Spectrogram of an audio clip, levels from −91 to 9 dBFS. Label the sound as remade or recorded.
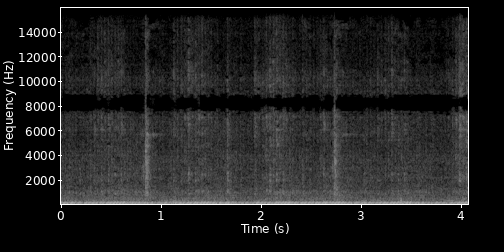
remade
